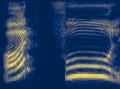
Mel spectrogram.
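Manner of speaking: teacher stretching फूल to show the long vowel; long u pressed. Shown as a demonstration. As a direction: lean hard on the ऊ in फूल. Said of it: "थोड़ा जोर लगा के बोलना पड़ता".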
